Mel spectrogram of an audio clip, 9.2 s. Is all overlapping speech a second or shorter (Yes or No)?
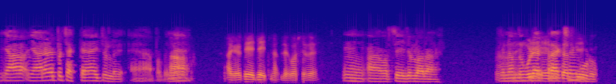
No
